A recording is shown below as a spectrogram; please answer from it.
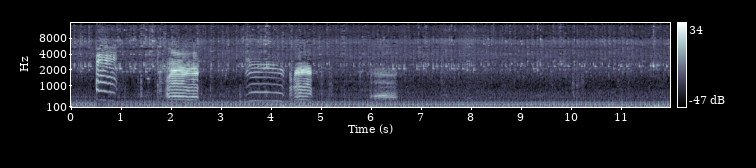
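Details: Young lamb playing with other sheep: a burst of four or five quavering, nasal bleats in the first five seconds, a softer lower bleat at six seconds, then only a steady low hum for the rest.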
